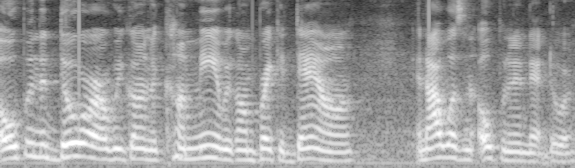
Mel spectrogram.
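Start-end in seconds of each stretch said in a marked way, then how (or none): none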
